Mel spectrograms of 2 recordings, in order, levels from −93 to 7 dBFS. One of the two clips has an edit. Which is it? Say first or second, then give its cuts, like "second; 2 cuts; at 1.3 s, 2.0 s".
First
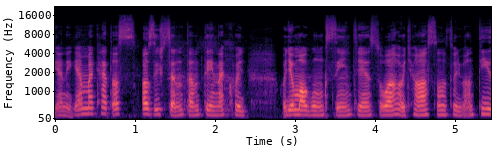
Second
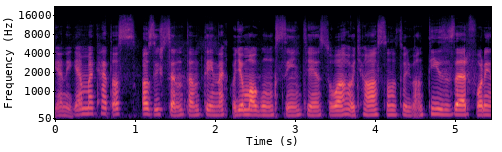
second; 1 cut; at 2.1 s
